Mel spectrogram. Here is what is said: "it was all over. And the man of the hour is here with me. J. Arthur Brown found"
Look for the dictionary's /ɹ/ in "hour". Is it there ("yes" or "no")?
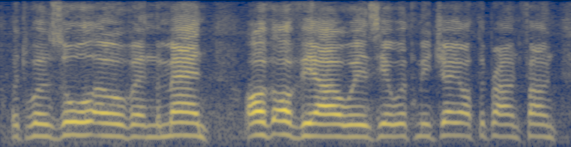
no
